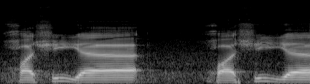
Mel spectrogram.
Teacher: خا موٹی، شین بھی پتلی، یا بھی موٹی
